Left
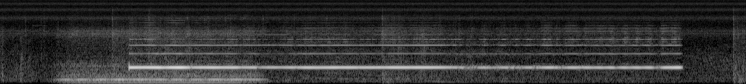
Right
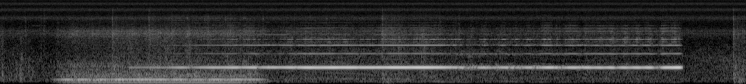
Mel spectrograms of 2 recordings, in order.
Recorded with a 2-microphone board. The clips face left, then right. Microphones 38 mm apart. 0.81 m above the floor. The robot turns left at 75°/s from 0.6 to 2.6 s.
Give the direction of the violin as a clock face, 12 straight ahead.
9 o'clock.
